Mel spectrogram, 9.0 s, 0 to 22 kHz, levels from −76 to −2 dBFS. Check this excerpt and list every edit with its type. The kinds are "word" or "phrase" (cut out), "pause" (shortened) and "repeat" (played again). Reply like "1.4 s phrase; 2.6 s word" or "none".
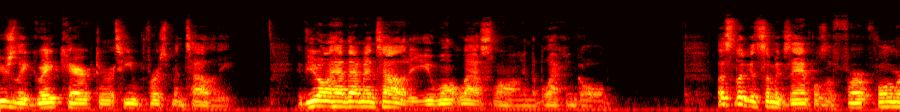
1.1 s word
